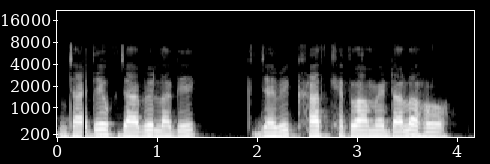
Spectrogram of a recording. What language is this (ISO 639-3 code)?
mag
